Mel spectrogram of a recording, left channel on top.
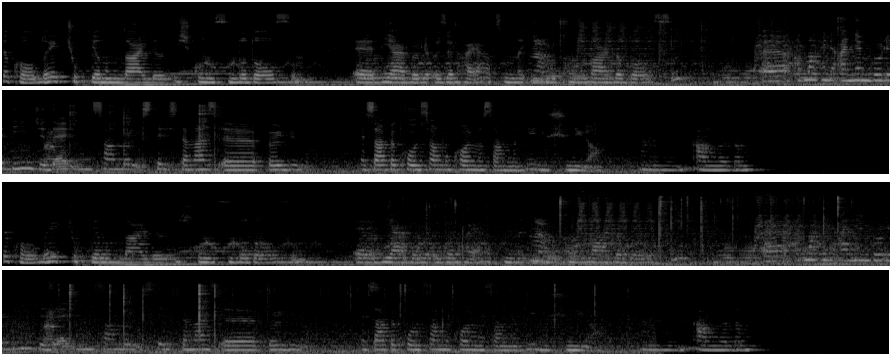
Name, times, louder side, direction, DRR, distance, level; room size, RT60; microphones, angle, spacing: voice 1, 0.0-3.1 3.5-6.8 7.6-12.0 12.5-14.9, left 2 dB, 50° left, 7 dB, 0.7 m, -40 dB
sound 1, 0.7-9.4, equal, 10° right, 0.7 m, -48 dB
sound 2, 3.9-15.4, right 3 dB, 45° right, 0.8 m, -49 dB
voice 2, 5.2-5.6 15.2-16.9, equal, 65° left, -3 dB, 3.7 m, -44 dB
8.6 x 6.2 x 2.8 m, 0.37 s
head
